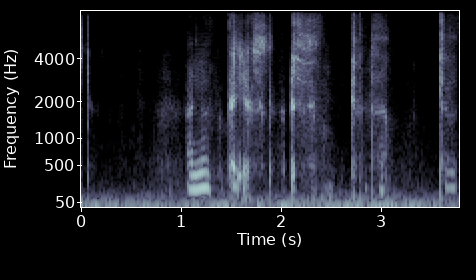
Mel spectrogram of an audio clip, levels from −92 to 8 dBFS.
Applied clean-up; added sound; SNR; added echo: neural diffusion model UNIVERSE++.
